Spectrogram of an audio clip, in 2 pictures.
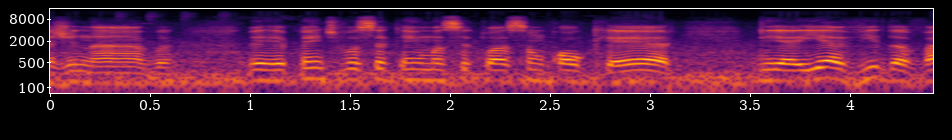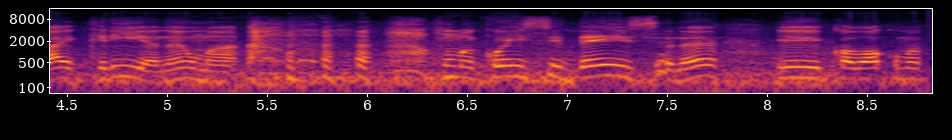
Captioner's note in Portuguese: risos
